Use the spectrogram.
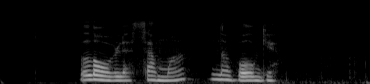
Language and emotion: Russian, neutral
